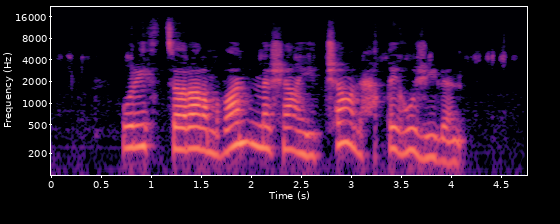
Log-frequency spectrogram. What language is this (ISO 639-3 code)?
kab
